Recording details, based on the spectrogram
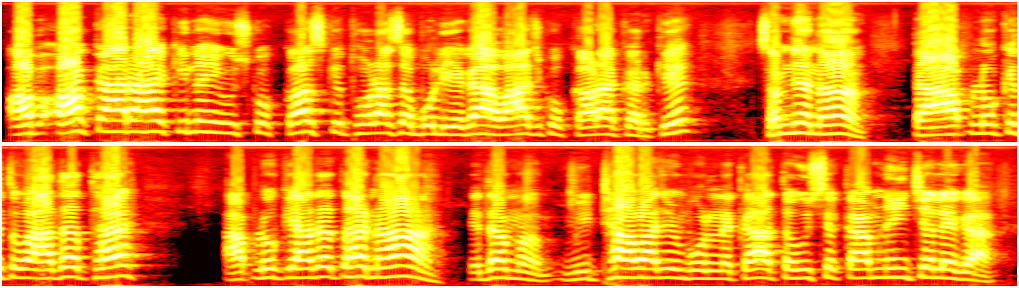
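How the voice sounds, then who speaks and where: A man's voice: extremely high pitch, steady tone, moderate pace, sharp tone. Man drilling a grammar lesson. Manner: direct, repeats words aloud to drill pronunciation. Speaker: teacher.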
